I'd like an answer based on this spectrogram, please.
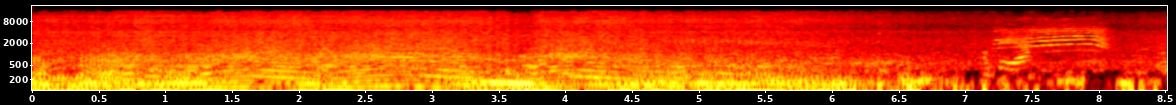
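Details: Honda Supra X 125 single-cylinder after carburetor setting, screw turned out about two and a half turns (Honda standard): even idle with smooth rises and falls as throttle is blipped, then settling back; normal idle and revving.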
